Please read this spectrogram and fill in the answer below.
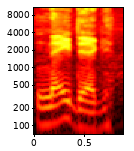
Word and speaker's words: Nadig: And it's pronounced Nadig, not whatever I was pronouncing before.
